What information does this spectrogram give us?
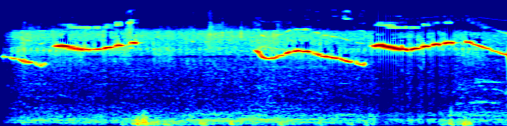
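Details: Golden-bellied gerygone singing actively: three long, sweet, wavering whistled phrases, one falling, one rising and one swooping down and up, with a low rumbling hum underneath.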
